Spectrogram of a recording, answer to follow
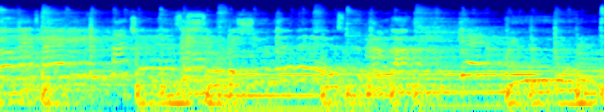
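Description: A woman singing a pop song live into a microphone with a band behind her, her voice wavering in pitch over steady bass notes and regular drum and cymbal hits.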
